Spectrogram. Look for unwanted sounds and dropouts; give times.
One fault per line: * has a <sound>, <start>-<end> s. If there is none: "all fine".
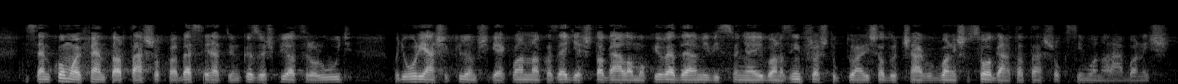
all fine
